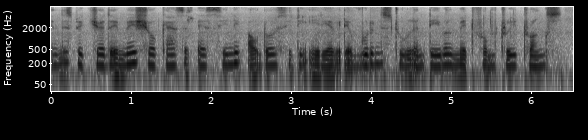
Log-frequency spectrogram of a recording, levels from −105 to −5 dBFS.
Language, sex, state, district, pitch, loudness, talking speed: English, female, Arunachal Pradesh, Papum Pare, 165 Hz, -18 LUFS, 195 wpm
